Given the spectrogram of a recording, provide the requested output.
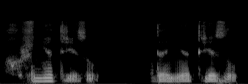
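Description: A man's voice: fairly high pitch, very animated, a little fast, creaky, mellow, no room sound. A young man streaming a game, grumbling and swearing to himself in casual commentary. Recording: dull lo-fi sound.

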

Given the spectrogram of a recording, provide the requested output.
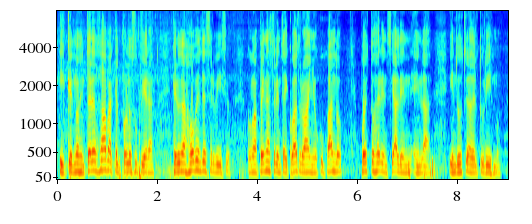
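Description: A Dominican man in his seventies speaking in quiet grief, restrained and halting, in an interview into a handheld microphone. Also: fairly high pitch, steady tone, a little hiss or hum. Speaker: bereaved father giving a press statement. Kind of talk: on-camera interview. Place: covered entrance outside a building.

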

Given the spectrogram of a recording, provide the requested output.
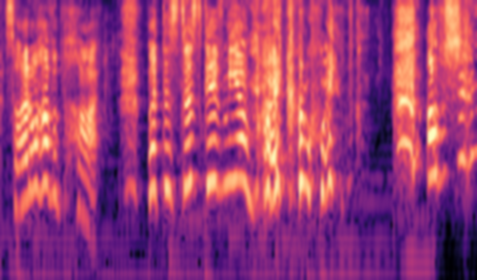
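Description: Very high, bright cute anime-streamer woman. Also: normal speed. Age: young adult. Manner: giggly, expressive. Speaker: live streamer. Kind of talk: casual livestream chat while cooking. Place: home kitchen, indoors. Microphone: close studio mic on a boom arm. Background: music.

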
